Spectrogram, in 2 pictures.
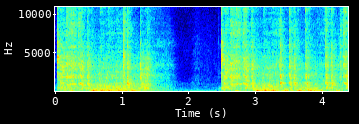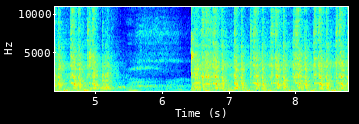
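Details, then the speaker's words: GS engine just started and still warming up, choke off: uneven, lumpy running that sags and nearly stalls twice before catching. It won't take revs or idle cleanly off choke. "It just don't like any revs. It don't like the choke off at the minute."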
